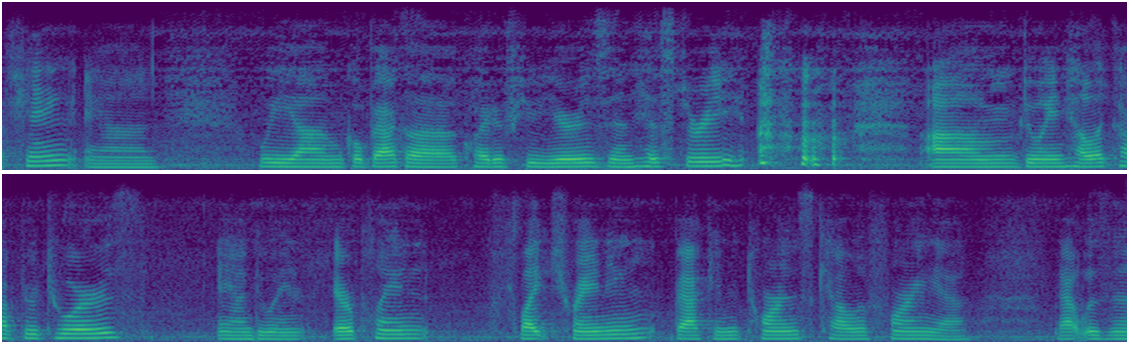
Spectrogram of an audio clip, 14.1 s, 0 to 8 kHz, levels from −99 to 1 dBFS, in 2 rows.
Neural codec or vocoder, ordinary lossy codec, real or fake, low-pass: autoencoder, 48 kHz, 128 numbers a frame, DAC-VAE, trained on Japanese speech; Opus, 24 kbps; fake; 7.2 kHz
